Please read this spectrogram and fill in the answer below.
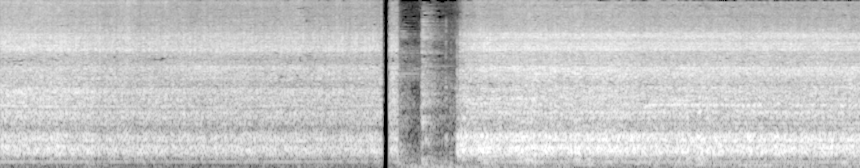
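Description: Electric blender's dry grinding jar running steadily, milling fenugreek and garden cress seeds into a fine powder. The motor cuts off about three seconds in and starts again half a second later.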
